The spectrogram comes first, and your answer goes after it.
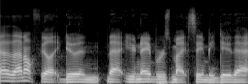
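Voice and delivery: normal talking voice

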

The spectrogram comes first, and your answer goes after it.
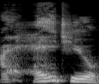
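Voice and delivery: small, strained, half-screamed mild yell. Retelling a character's last moment screaming at Obi-Wan: imitating a scream. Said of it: "he's screaming at Obi-Wan".

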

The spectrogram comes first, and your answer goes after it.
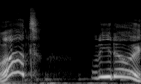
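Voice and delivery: very high, startled squeak. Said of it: "I'm like".

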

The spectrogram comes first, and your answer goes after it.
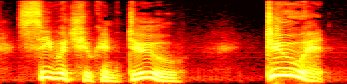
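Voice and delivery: loud, high-pitched yell, voice swinging wildly. Reading a story aloud, voicing a character who yells at another. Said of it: "he yelled".

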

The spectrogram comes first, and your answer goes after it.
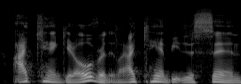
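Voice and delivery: put-on frustrated tone. Retelling Paul's words from a section of scripture: imitating Paul's frustrated tone. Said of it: "almost, like, a frustrated tone".

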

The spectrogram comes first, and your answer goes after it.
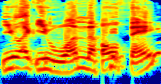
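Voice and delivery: incredulous disbelief, pitched high and loud.

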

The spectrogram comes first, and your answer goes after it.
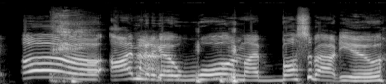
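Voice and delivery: extremely loud announcing voice with drawn-out oh. Recapping a scene with a man with a gun standing there: retelling a loud announcement. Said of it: "extremely loudly".

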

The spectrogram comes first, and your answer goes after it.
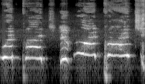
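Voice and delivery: put-on very high, slow, drawn-out hysterical laughing shout. Retelling a favorite comic moment: imitating Blue Beetle laughing hysterically. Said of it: "Blue Beetle just laughing hysterically going".

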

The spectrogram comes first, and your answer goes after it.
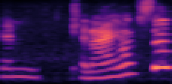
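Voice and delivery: piped-up, very high-pitched piping voice. Voicing Mimi piping up from across the room, in a high-pitched Mimi voice. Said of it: "her voice is so high".

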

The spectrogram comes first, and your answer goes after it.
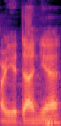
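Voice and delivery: put-on unimpressed tone, very quiet. Acting out how she spoke to her husband, imitating a quiet, unimpressed wife. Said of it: "Very unimpressed, very quiet".

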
